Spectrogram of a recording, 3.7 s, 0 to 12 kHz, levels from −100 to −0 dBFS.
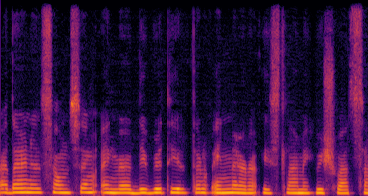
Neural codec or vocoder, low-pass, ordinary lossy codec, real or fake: codec, 24 kHz, 0.9 kbps, WavTokenizer, small release; none; none; fake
